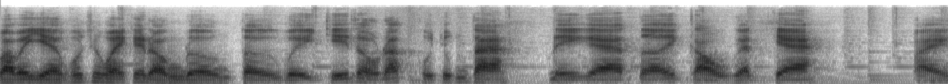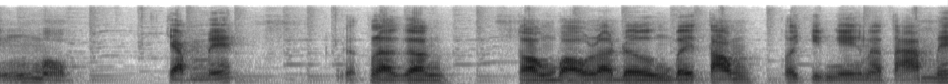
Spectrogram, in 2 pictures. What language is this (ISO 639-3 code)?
vie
